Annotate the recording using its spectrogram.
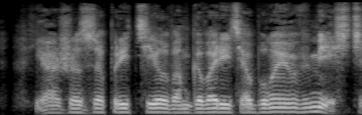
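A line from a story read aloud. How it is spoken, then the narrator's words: Plain. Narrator (Russian): сказал князь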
